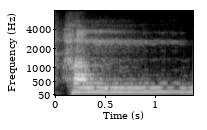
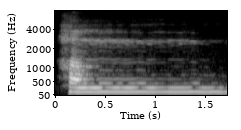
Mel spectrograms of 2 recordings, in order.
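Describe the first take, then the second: First: Loud hum. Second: Soft long hum; humming. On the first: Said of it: "do it as loud as you can". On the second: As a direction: hum like bees. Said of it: "bring that right up into your mouth". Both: Shown as a demonstration.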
